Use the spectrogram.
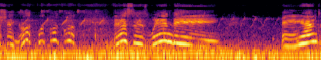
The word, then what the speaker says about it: Wyndi: This is Wyndi. And it's spelled W-Y-N-D-I for Tinkerbell's Wyndi.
